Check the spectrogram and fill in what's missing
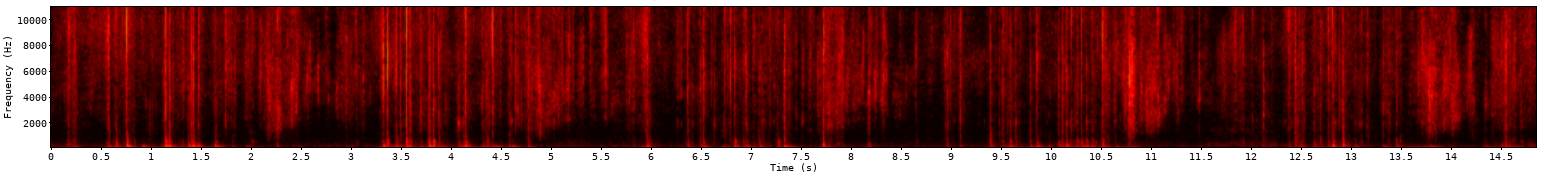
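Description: A purple gel grid cushion made of hyper-elastic polymer is bent, stretched and squished by both hands. It gives off dense, sticky crackling and tearing-like pops over soft low thumps, coming in bursts with brief quieter gaps between handlings.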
